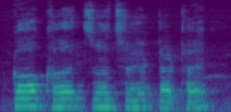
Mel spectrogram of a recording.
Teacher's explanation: जिन ध्वनियों के उच्चारण में कंपन की मात्रा सहज रहती है, बहुत कम होती है, वो ध्वनि कहलाती हैं अघोष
